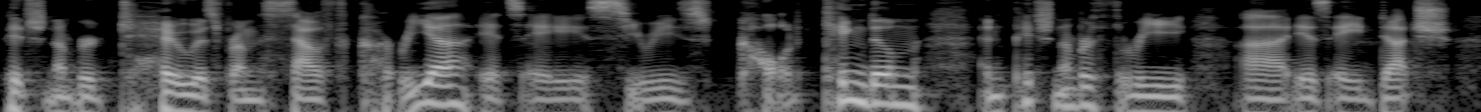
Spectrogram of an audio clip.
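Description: A man with a pronounced stutter, speaking haltingly and casually as a podcast co-host pitching shows. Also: expressive, gravelly, fairly bright tone. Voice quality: pronounced stutter with repeated sounds and syllables.

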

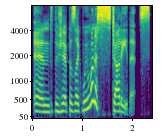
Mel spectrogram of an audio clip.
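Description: A woman's voice: mid-range voice, expressive, normal speed, a little mellow, no room sound, clean studio sound. A woman co-hosting a podcast, chatting casually and retelling a story in an informal way with frequent asides. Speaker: podcast co-host. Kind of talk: casual book discussion chat.

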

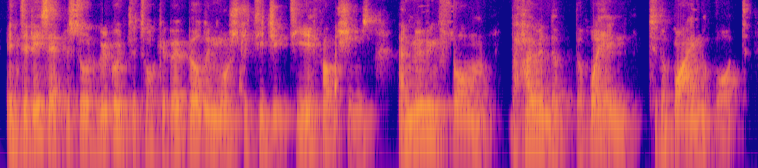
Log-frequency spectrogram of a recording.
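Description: A man hosting an interview podcast, politely introducing his guest and then asking relaxed questions. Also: mid-range voice, a little fast, hardly any pauses, slight background noise. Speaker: podcast host. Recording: echoey room.

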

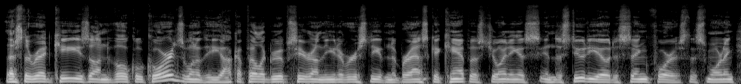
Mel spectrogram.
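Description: A man's voice: mid-range voice, fairly even intonation, quick pace, few pauses. Easygoing male radio host. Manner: easygoing, conversational questions. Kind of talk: radio studio interview. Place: radio studio.

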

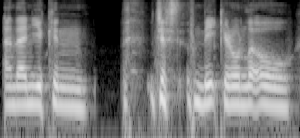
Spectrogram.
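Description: A man's voice: on the high side, little pitch movement, unhurried. A man chatting casually as the co-host of a podcast. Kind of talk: casual chat. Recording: dull lo-fi audio, faint music.

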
